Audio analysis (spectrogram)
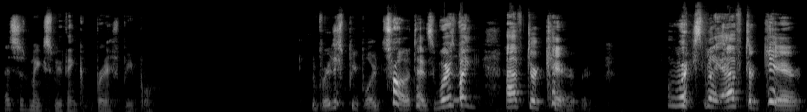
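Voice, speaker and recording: Guy streamer playing a visual novel, super animated voice, bright, jokes around while reading stuff out. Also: high voice, normal speed, long pauses. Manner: playful, jokey, expressive. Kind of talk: livestream chat mixed with reading game text aloud.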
